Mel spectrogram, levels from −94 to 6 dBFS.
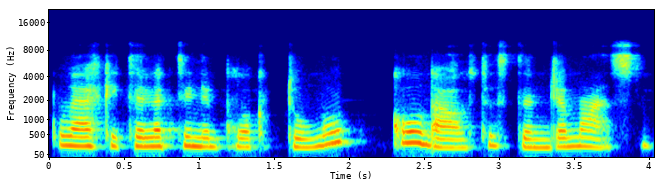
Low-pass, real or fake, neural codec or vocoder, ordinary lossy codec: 7.2 kHz; fake; codec, 16 kHz, 0.5 kbps, FunCodec, trained on LibriTTS, 25 frames a second; Opus, 32 kbps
